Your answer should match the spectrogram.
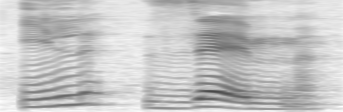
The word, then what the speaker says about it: aiment: The ending ENT of verbs for the third person of the plural, I mean for il, they masculine, and elle, they feminine, for all verbs and all tenses is always silent.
